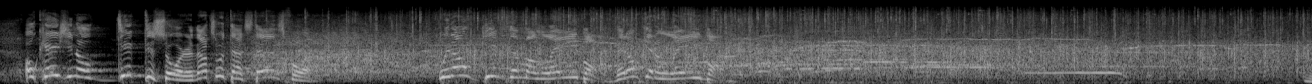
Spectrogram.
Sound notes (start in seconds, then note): 3.1 laughter, applause; 8.0 laughter, applause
